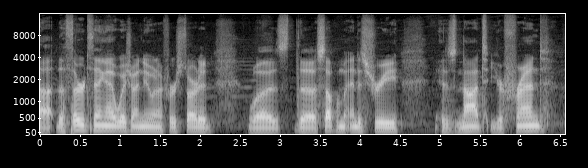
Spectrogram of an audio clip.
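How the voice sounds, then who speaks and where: A man talks over music in the background. His intonation is monotone and flat. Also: medium pitch for a man, moderate pace. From US Midwest, Ohio. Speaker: fitness coach. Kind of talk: podcast monologue.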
